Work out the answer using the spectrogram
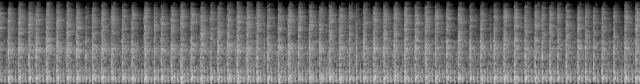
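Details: Rebuilt Romet S38 two-stroke moped engine, Almet cylinder, new parts, first start after overhaul with no exhaust elbow or muffler: loud, crisp, very even rattle about fifteen firings per second, open pipe; normal running.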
